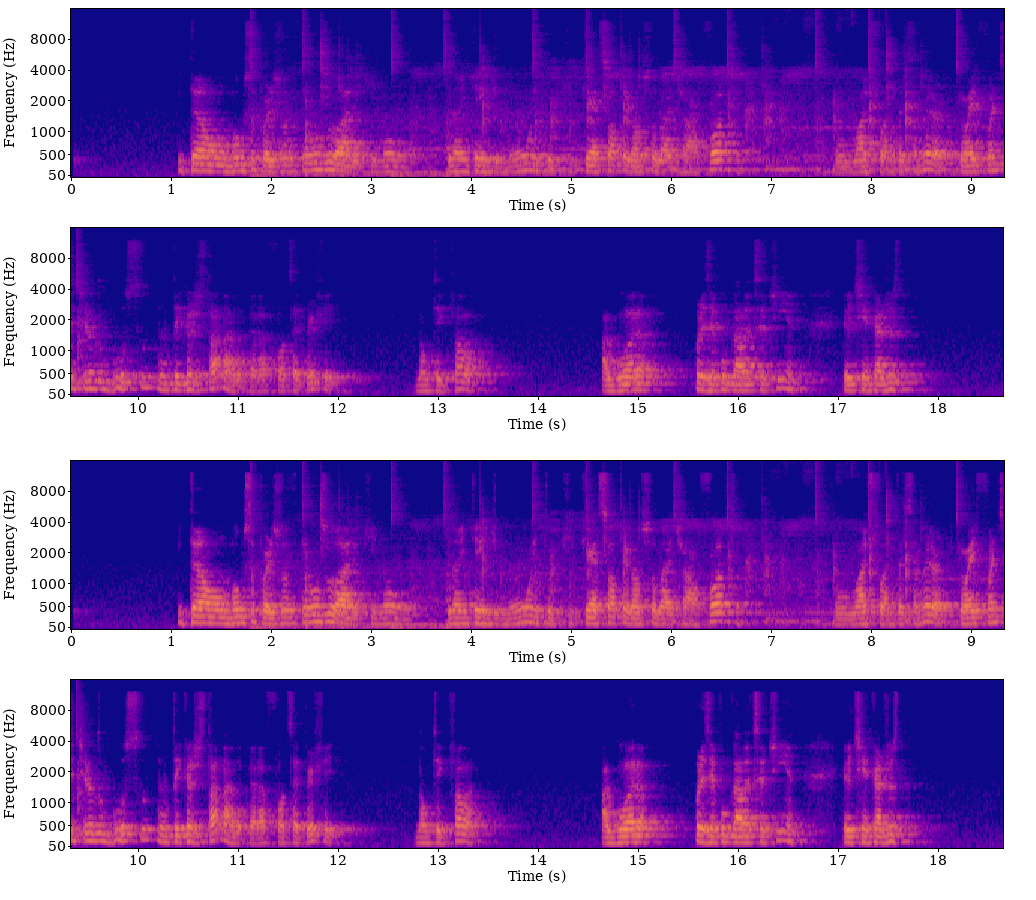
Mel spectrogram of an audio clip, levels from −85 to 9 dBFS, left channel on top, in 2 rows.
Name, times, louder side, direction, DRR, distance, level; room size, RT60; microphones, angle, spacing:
voice 1, 1.1-4.8 5.1-6.5 7.6-11.9 12.8-13.4 14.6-15.1 15.6-16.6 17.0-17.6, right 3 dB, 40° right, 9 dB, 0.7 m, -27 dB
sound 1, 1.7-9.5, left 1 dB, 5° right, 1.1 m, -43 dB
6.8 x 5.6 x 5.9 m, 0.80 s
head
